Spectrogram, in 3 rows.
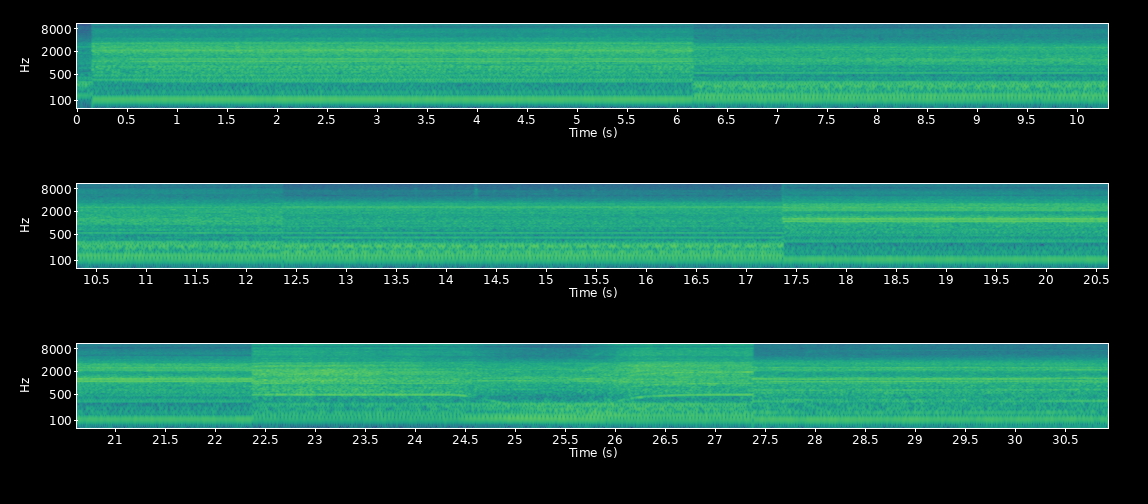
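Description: Turbine engine and ramp machinery noise around a ski-equipped C-130 transport: a steady whining hum with several held tones, which changes abruptly every five or six seconds. Late on, for a few seconds, a louder hiss rises over it, with a tone that dips and then climbs again.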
